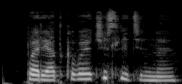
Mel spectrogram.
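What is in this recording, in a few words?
"porjadkovoe cislitel noe", Russian pronunciation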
